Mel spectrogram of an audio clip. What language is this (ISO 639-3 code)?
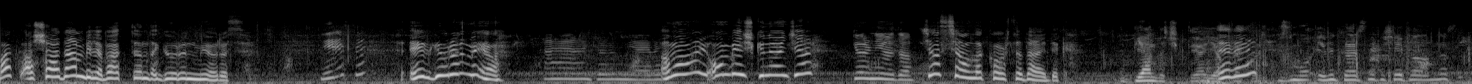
tur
